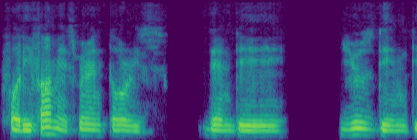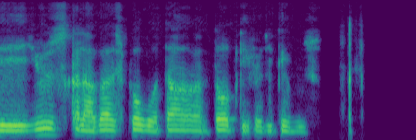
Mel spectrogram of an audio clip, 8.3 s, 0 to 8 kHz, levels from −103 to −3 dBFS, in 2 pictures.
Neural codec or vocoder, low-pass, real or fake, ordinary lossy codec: codec, 16 kHz, 8 kbps, FreqCodec, smaller model; none; fake; none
